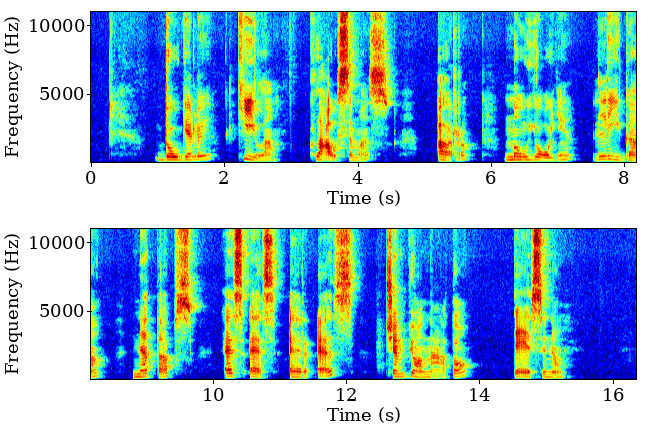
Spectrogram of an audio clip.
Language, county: Lithuanian, Vilnius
